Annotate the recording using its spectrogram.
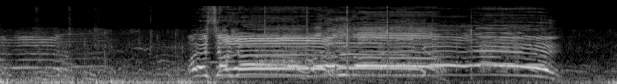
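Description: Several people shouting long, drawn-out cheers of encouragement to a rowing crew, several voices held and overlapping. The shouts are quieter at first and loudest from about two seconds in, breaking off shortly before the end.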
